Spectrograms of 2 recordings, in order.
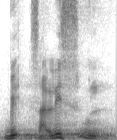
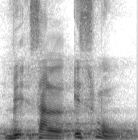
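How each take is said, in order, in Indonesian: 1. Kedua kata itu langsung disambung. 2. Kedua kata itu dipisah. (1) "Namanya wasal, diteruskan" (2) "Tulisannya kan bi'sal ismu"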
